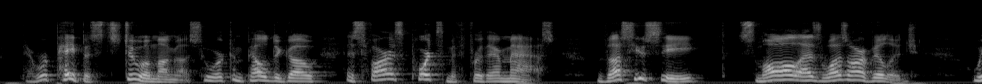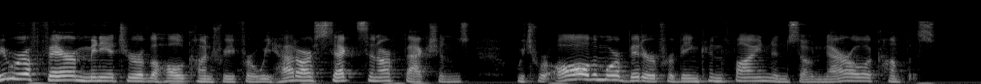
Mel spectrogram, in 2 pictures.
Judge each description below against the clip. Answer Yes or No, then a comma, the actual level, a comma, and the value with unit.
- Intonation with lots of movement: Yes, wide, 6.3 semitones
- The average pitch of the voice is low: No, medium, 155 Hz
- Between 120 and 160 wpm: No, average, 175 wpm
